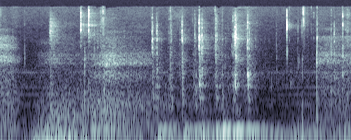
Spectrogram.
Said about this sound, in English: Bro, why is my keyboard is kind of messed up?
